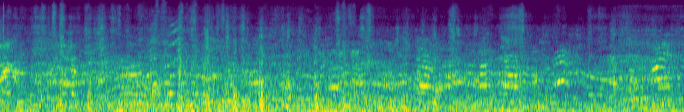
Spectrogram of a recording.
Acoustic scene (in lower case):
park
